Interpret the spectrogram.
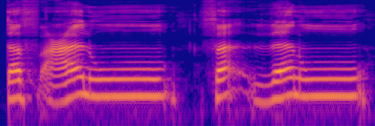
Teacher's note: تا کو فا کے ساتھ ملانا ہے، عین کو گہرائی سے ادا کریں گے، لام کو واو کے ساتھ ملانا ہے، واو مدہ ایک مقدار میں کھینچیں گے۔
